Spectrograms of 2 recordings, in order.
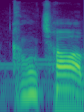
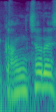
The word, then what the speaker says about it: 강철: 이렇게 하면 외국인들이 강철 정확하게 발음이 안 돼갖고 강처 막 이렇게 하면 강철 강처 막 이렇게 하는 그런 이야기가 묘사돼 있어가지고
